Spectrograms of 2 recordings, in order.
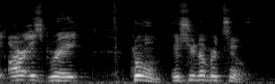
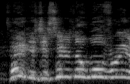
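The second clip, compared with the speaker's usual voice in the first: put-on much higher, fast eager kid; 11 semitones higher, faster than usual. Vlogger imitates the young clerk stopping him, high and quick. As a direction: mimic a chatty young fan, quick and high.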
